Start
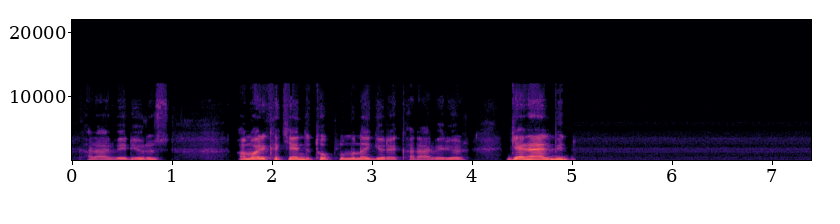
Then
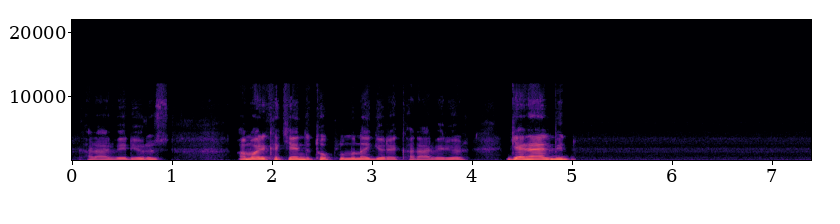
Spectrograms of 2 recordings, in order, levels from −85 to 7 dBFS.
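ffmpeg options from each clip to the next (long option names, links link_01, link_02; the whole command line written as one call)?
ffmpeg -i in.wav -af "lowshelf=frequency=170:gain=11.5,volume=-4.5dB" out.wav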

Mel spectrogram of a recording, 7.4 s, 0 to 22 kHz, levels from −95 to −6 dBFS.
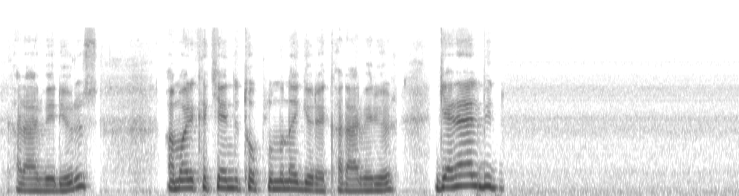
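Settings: ffmpeg -i in.wav -af "acompressor=threshold=-31dB:ratio=6,volume=-2.5dB" out.wav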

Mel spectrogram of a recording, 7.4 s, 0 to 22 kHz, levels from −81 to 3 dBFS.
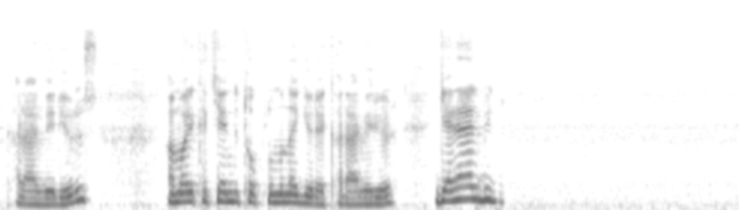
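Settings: ffmpeg -i in.wav -af "crystalizer=i=1:c=0" out.wav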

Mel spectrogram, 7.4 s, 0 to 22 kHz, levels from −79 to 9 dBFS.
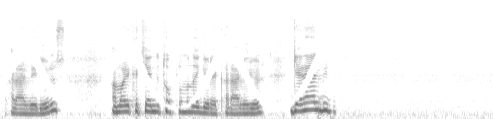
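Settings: ffmpeg -i in.wav -af "afftfilt=real='re*(1-between(b*sr/1024,240*pow(4300/240,0.5+0.5*sin(2*PI*0.66*pts/sr))/1.41,240*pow(4300/240,0.5+0.5*sin(2*PI*0.66*pts/sr))*1.41))':imag='im*(1-between(b*sr/1024,240*pow(4300/240,0.5+0.5*sin(2*PI*0.66*pts/sr))/1.41,240*pow(4300/240,0.5+0.5*sin(2*PI*0.66*pts/sr))*1.41))':win_size=1024:overlap=0.75,volume=1dB" out.wav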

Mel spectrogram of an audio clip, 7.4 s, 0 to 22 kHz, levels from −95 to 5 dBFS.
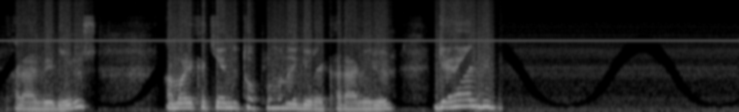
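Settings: ffmpeg -i in.wav -af "acrusher=bits=4:mode=log:mix=0:aa=0.000001,aeval=exprs='val(0)+0.00158*sin(2*PI*4900*n/s)':channel_layout=same" out.wav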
